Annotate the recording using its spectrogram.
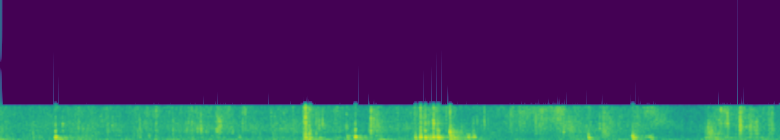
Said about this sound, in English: I'm going to ask that a fourth chair be brought up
